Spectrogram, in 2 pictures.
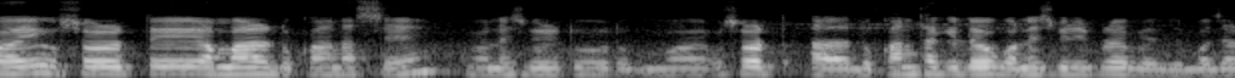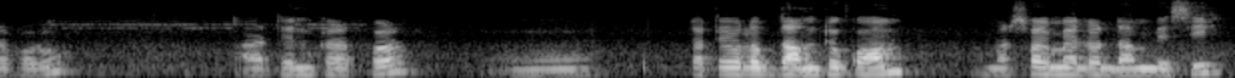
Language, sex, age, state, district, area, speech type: Assamese, female, 45-60, Assam, Kamrup Metropolitan, urban, spontaneous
